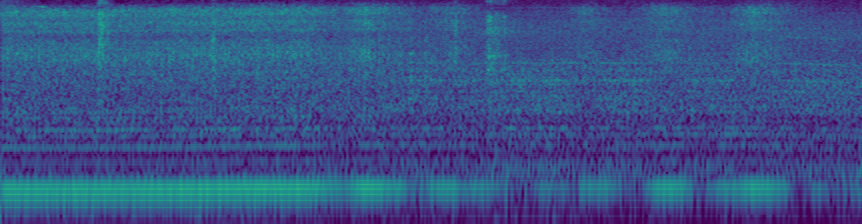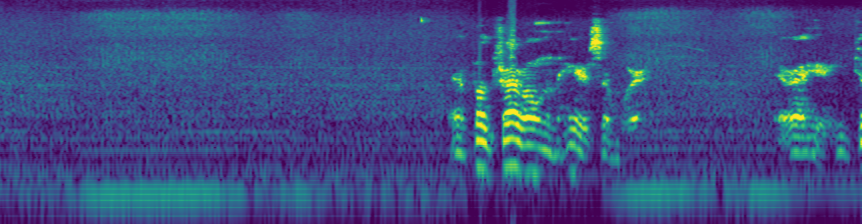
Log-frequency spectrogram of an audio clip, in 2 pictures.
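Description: A tractor engine rumbles steadily as it drives along.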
